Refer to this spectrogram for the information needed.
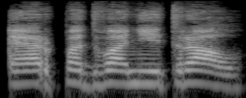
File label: girl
